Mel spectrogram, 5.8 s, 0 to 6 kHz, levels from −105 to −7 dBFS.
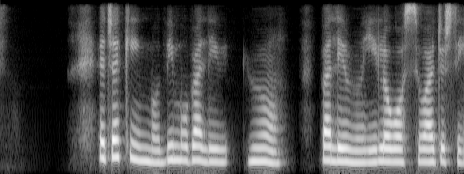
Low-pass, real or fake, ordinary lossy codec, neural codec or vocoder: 5.4 kHz; fake; AAC, 48 kbps; codec, 16 kHz, 0.3 kbps, FocalCodec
